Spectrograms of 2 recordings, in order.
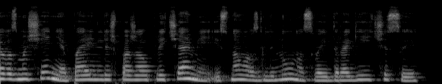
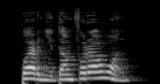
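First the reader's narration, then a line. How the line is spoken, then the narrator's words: Shouted. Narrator (Russian): крикнул кто-то из ребят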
